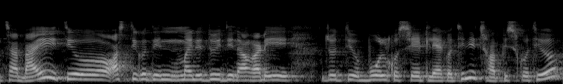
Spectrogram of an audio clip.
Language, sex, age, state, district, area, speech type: Nepali, female, 45-60, West Bengal, Darjeeling, rural, spontaneous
